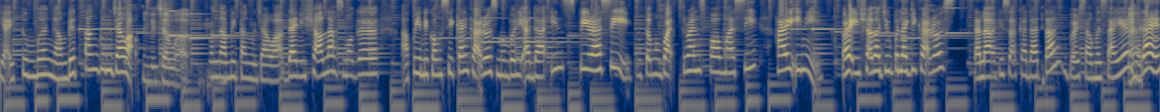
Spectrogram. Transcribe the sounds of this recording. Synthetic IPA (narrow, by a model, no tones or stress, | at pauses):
ja̰ʔit̪umə̃ŋãmbɪlt̪aŋɡʊŋd͡ʒawap̚d͡ʒawapmə̃ŋãmbɪlt̪aŋɡʊŋd͡ʒawap̚daninʃaʔəlːahsəmoɡa | ʔapəjãŋdikɔŋsikankaʔɾɔsmə̃mbəɾiʔandaʔinspiɾasiunt̪ʊk̚mə̃mbuat̪ːɾansfɔrmasihaɾiʔinĩoɾainʃaʔəlːahd͡ʒumpəlaɡikaʔɾosd̥alapisaakandat̪aŋbərsamãsajadan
